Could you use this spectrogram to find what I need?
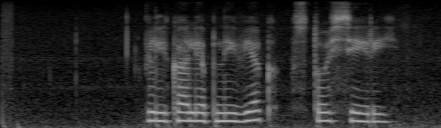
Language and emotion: Russian, neutral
